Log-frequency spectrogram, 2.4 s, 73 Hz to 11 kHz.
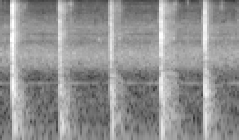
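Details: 15-year-old Maruti Suzuki A-Star at 40,000 km with a rattle heard inside the cabin. Six hollow, woody knocks about two per second, each dying quickly; a loose interior trim panel knocking.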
